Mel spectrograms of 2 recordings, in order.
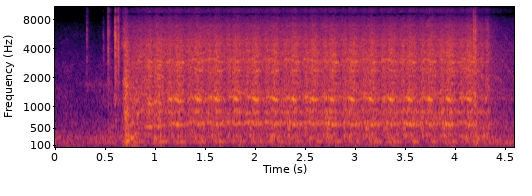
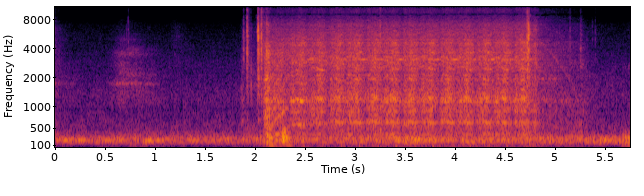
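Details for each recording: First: Fiat 500 TwinAir after engine reinstall with oil drained, codes for spark plugs and fuel pump relay; starter whirs steadily about three and a half seconds to build oil pressure, no catch; normal cranking without start. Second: Fiat 500 TwinAir replacement engine: starter whirrs about three seconds, turns evenly but never catches after attempting fuel cut-off reset via indicator stalks; codes later P0230 fuel pump relay and a spark plug code.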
